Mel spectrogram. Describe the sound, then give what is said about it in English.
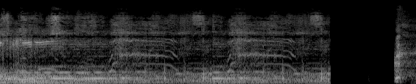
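Loud, sustained screaming from a strained voice in background voice acting, over a dense, busy background, cutting off abruptly into near silence before the noise bursts back in at the very end. “Like, oh my god, that scream's pretty like how did that make you know, was that, do you think that scream was on the afternoon airing”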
